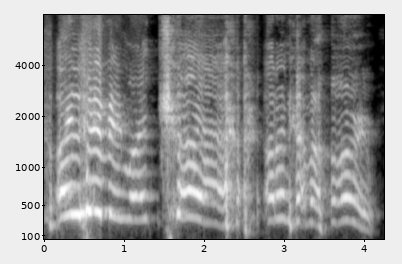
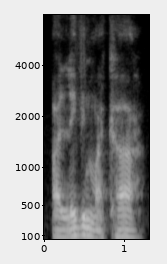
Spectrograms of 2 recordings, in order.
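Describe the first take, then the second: First: Loud, high, drawn-out fake sobbing cry; mock wailing. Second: Low, slow and hushed; quiet confession. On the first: Prankster to an electricity telemarketer, mock bawling. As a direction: wail it slowly at full volume, hammed-up. Repeats the confession as a wailing outburst. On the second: Acted. Prankster confessing to an electricity telemarketer, quietly. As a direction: say it softly and slowly, way down low. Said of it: "Like that".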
